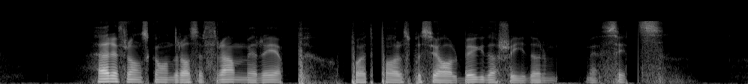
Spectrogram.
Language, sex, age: Swedish, male, 25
